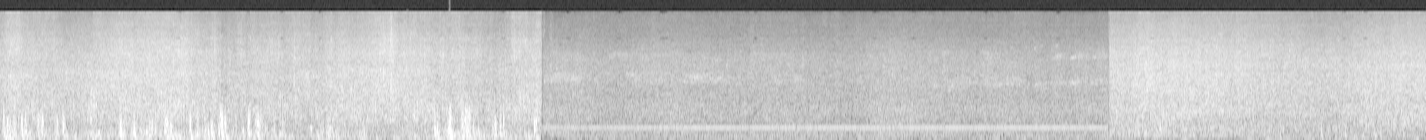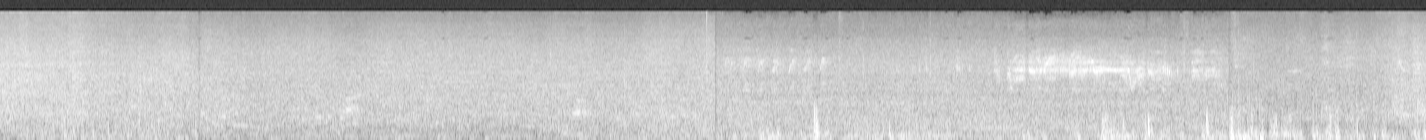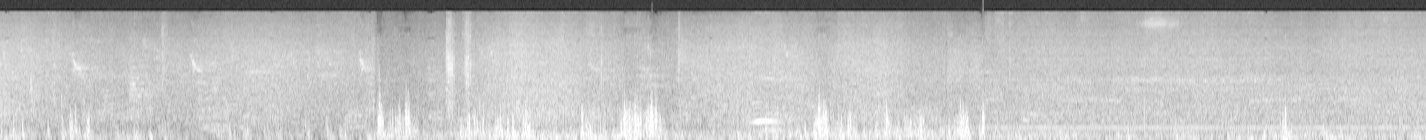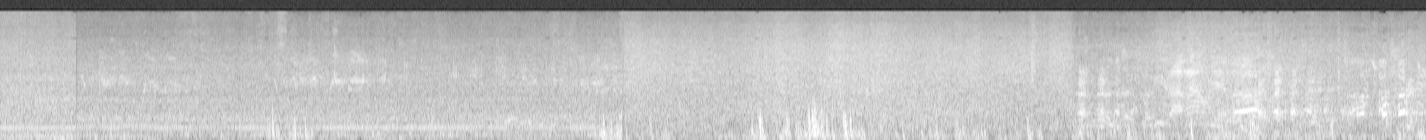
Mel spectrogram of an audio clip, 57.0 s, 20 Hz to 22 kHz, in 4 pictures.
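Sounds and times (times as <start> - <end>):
steady low hum: 0.0 - 27.3, 33.9 - 52.8
wind buffeting microphone: 0.0 - 57.0.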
